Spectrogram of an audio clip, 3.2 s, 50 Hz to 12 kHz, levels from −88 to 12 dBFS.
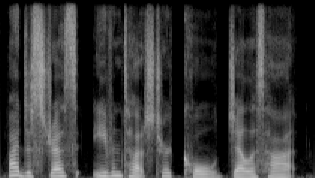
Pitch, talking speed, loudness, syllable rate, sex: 205 Hz, 150 wpm, -21 LUFS, 4.7 syllables/s, female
